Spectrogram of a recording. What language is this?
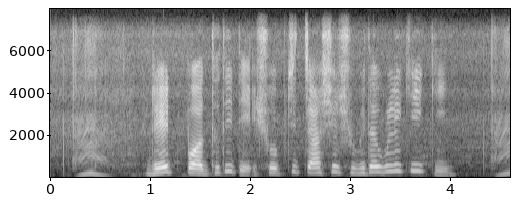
Bangla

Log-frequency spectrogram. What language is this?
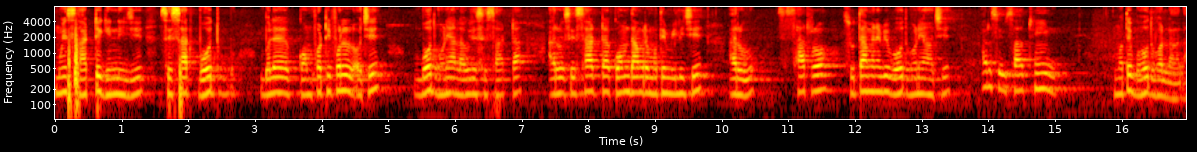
Odia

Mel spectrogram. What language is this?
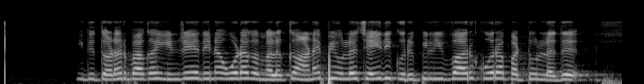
Tamil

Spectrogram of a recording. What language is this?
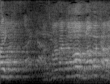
Hebrew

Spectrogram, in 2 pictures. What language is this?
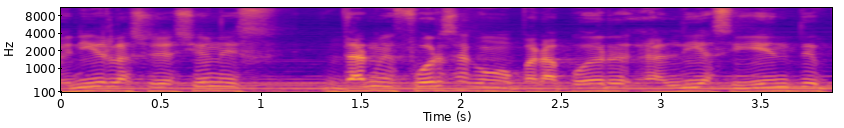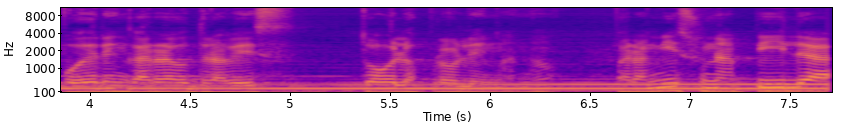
Spanish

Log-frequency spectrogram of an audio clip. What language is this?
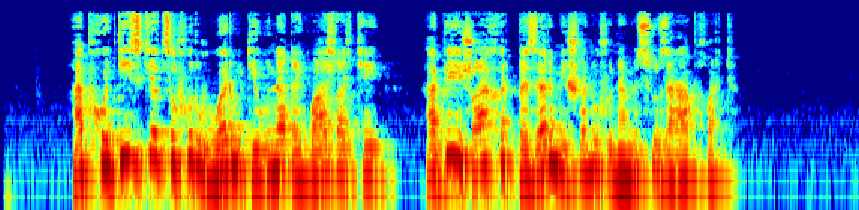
Kabardian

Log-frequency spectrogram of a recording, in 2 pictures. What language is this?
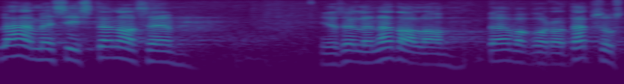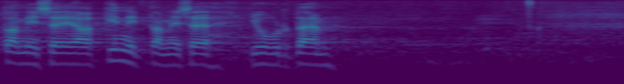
Estonian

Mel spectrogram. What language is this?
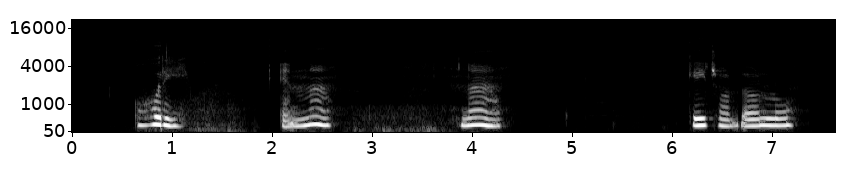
Masai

